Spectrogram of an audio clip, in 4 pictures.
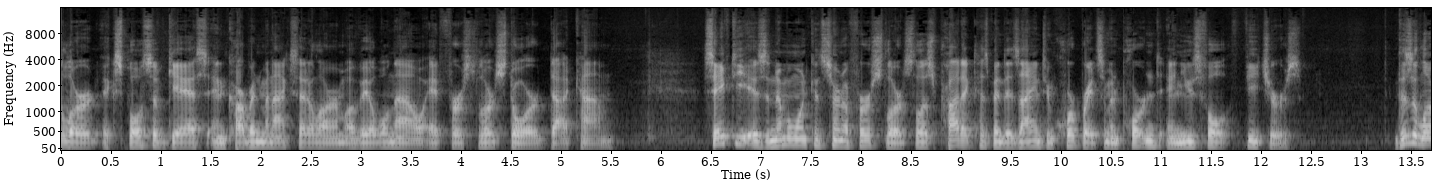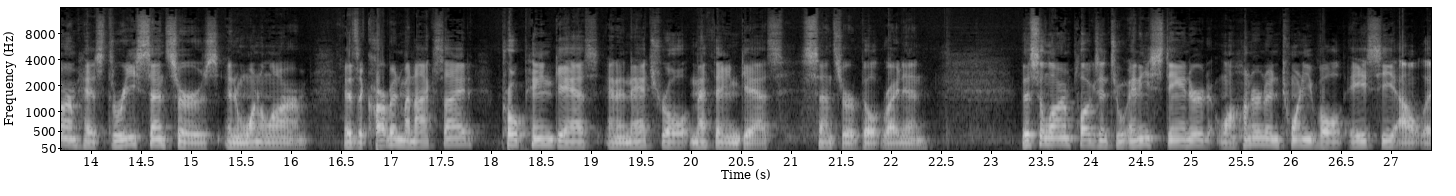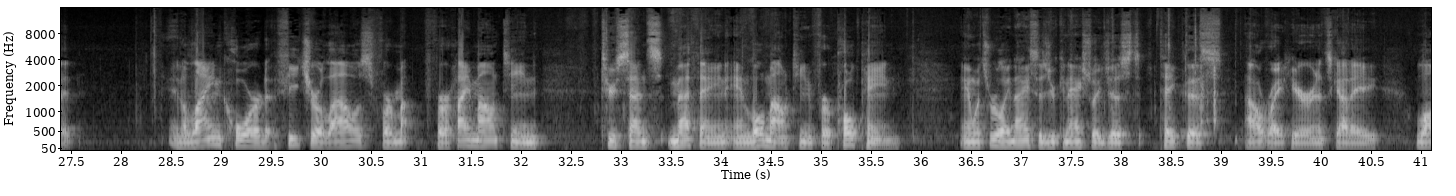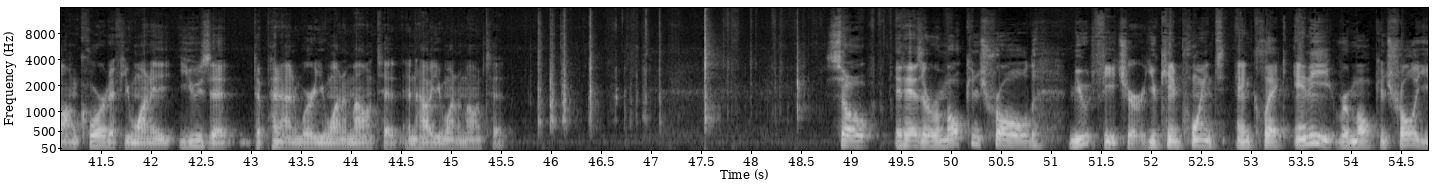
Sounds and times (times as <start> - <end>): Speech: 0.0 - 5.6, 6.4 - 12.5, 13.3 - 22.4, 23.3 - 27.6, 28.3 - 32.2, 32.8 - 35.8, 36.4 - 45.6, 48.8 - 54.7.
